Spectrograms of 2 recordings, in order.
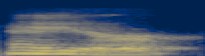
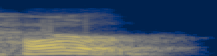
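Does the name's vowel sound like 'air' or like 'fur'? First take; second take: air; fur. First: The name rhymes with the word air. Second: The name rhymes with the word fur. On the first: The speaker calls it wrong. "I would never pronounce my he- my my my last name Hare" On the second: The speaker calls it right. "I would pronounce it her"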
